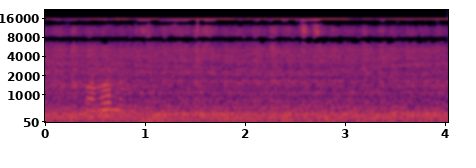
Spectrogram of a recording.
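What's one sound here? A hand presses soft food onto a flatbread with faint squishing.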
